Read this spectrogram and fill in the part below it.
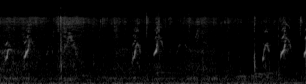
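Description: Two geese, one grey, give short, scratchy honks and cackles at irregular intervals, fairly near and moderately loud, with no talking.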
